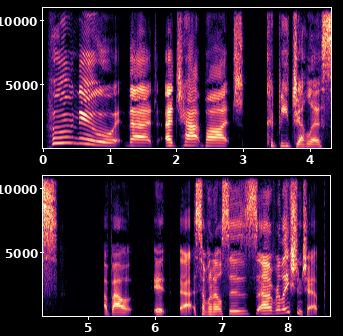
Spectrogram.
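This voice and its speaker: Podcast co-host, woman, mid-pitch, theatrical read-aloud, dry close sound. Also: big pitch swings, slow pace, no room sound. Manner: dramatic reading aloud. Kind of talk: casual podcast chat.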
